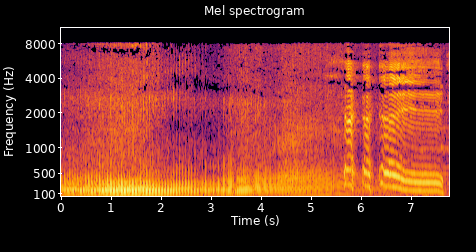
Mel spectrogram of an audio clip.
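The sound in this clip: A smoky motorcycle engine with a sidecar rumbles loudly and roughly throughout, and brief voice sounds break in near the end.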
